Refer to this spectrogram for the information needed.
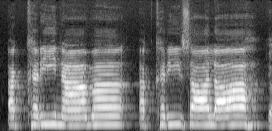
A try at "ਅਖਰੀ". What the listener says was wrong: ਅੱਖਰੀ ਪਦ ਕਸ ਕੇ ਹੀ ਉਚਾਰਨ ਕਰਨੇ ਹਨ, ਅਖਰੀ ਨਹੀਂ ਕਹਿਣਾ ਹੈ। ਅਖਰੀ ਨਾਮ ਅਖਰੀ ਸਾਲਾਹ। ਅਖਰੀ ਪਦ ਤੇ ਵਿਸਰਾਮ ਹੈ।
